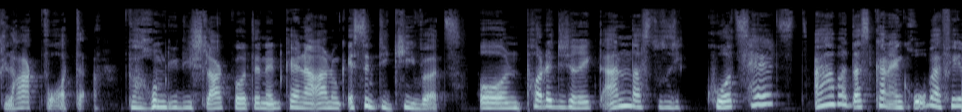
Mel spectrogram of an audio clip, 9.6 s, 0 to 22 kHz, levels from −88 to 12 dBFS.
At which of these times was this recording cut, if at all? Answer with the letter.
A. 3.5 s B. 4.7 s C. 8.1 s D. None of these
C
